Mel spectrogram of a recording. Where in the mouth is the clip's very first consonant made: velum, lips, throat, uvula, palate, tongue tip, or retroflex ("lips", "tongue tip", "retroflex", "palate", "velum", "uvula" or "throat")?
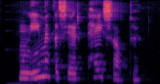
throat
